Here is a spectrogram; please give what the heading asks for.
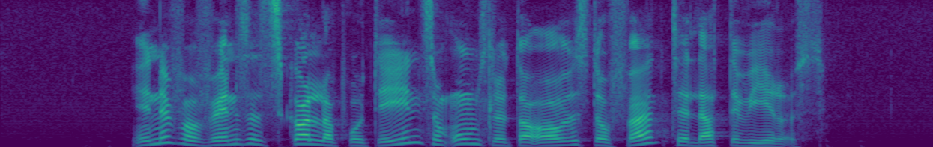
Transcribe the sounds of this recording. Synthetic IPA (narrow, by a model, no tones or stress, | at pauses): ʔɪnəfɔʁfɪnəsɛt̪skɑləpʰʁʊt̪əiːnsɔmʔʊmslʉt̪əʁɑːʋəst̪ɔfət̪ʰɪld̪ɛt̪əʋiːʁʉ̰s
